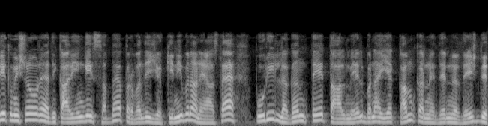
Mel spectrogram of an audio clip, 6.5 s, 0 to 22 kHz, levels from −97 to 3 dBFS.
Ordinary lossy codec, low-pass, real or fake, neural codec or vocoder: Opus, 24 kbps; 7.2 kHz; real; none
